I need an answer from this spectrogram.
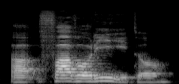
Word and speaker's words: favorito: If you look at the first word in the second line, favorito. See, now that R flips, and the reason for that is the R is surrounded by vowels.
